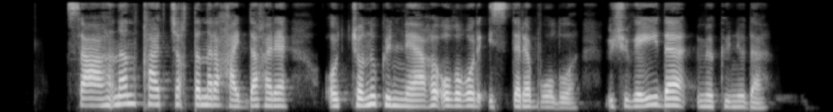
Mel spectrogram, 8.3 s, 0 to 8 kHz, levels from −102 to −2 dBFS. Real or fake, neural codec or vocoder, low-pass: fake; codec, 16 kHz, 2 kbps, X-Codec, WavLM features, trained on Multilingual LibriSpeech; 7.2 kHz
